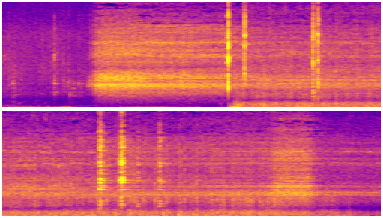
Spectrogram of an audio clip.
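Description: Portable gas-cartridge camping stove being lit. Gas hisses from the burner about a second in, then catches with a click a little after two seconds in and burns with a steady rushing flame. A few light metallic clinks come as a steel pot is set on the burner.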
